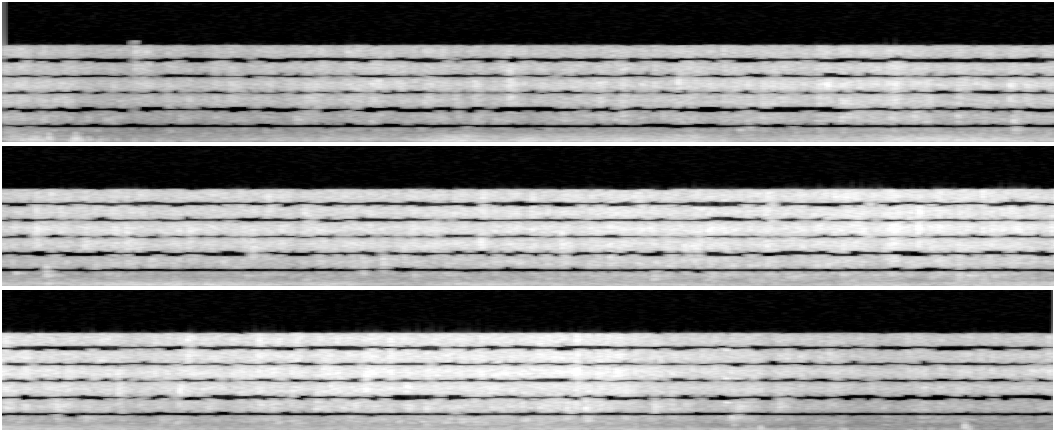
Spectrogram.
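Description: Thunder rumbling over steady rain. The rumble swells about two seconds in, is loudest around four to five seconds, then slowly eases.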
